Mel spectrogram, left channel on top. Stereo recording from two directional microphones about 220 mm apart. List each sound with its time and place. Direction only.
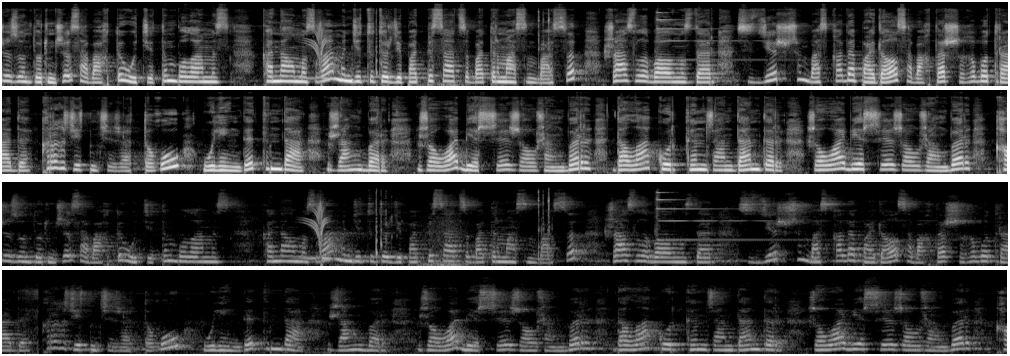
0.3 s speech: 45° left (ahead or behind)
3.9 s speech: 40° left (ahead or behind)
